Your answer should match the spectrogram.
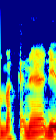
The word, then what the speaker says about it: McInerney: well go follow me McInerney that's how you pronounce my surname what else was going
